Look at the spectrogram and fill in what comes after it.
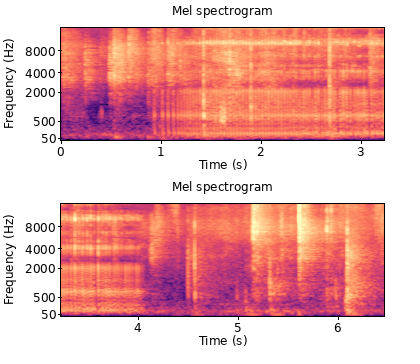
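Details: A dog named Chloe snoring loudly indoors: a deep, rough, rattling snore with a steady low buzz lasting about three seconds, then softer breathy snorts and a few brief sharp noises.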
